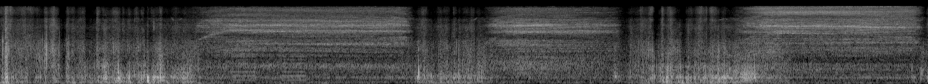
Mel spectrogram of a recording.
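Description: Air rushing from the hand-squeezed rubber inflation bag into a black rubber Canadian Forces pneumatic air mattress, in three long pushes of one to two seconds each. The first two seconds hold rubbery rustling and clicks as the bag is handled.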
